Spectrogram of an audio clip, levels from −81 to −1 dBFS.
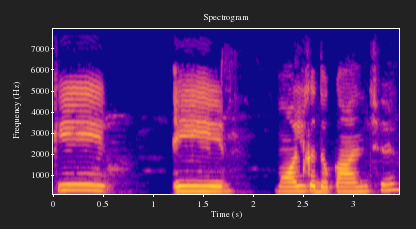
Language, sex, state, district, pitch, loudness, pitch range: Maithili, female, Bihar, Vaishali, 230 Hz, -15 LUFS, 220-265 Hz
